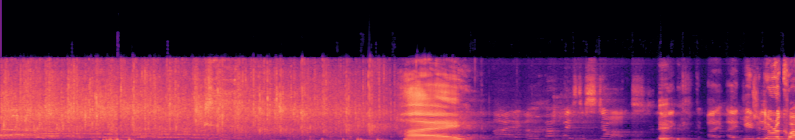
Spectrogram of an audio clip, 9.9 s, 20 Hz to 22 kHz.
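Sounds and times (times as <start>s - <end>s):
faint whoops: 0.0s - 3.2s
audience applause: 0.0s - 5.2s
speech: 5.0s - 6.0s, 9.2s - 9.9s.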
